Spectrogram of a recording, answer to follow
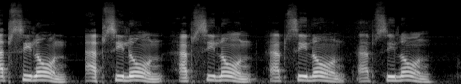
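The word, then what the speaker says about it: epsilon: नहीं होता ये बेटा एप्सन होता है फिर से सुन लो ये एसाइलम नहीं होता नहीं होता नहीं होता बहुत से टीचर इसको एसाइलम बोलते हैं एसाइलम नहीं होता ये होता है एप्सन एप्सन एप्सन एप्सन एसिन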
